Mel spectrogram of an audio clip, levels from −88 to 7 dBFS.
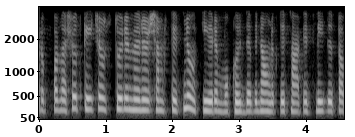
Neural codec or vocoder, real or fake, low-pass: autoencoder, 22.05 kHz, a latent of 192 numbers a frame, VITS, trained on one speaker; fake; 3.6 kHz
